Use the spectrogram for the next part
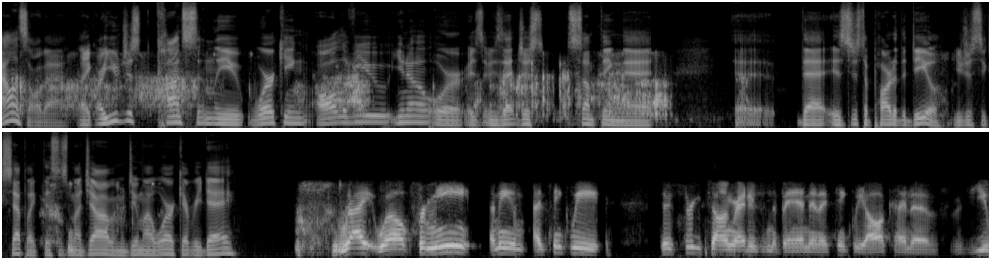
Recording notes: caught up by phone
